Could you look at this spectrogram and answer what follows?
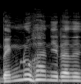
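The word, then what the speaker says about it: McLuhan: 우리나라에는 맥루한이라는 이름으로 번역돼서 들어갔고요. 어 실제 발음은 맥클루언에 가까운 거 같아요. 영어권에서는 맥클원이라고 부르는 거 같은데이 사람이 어 1900 뭐 50년대, 60년대 70년대 이때 학자입니다.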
